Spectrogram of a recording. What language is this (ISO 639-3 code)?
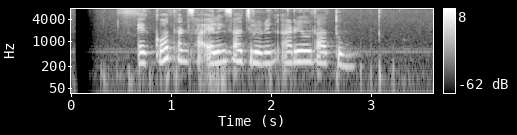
jav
